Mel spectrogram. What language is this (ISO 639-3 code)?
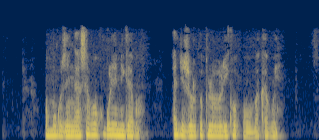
lug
